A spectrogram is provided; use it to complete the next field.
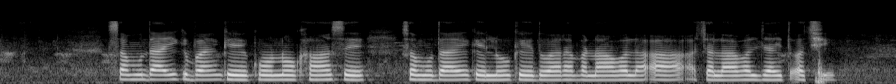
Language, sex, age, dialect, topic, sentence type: Maithili, female, 31-35, Southern/Standard, banking, statement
